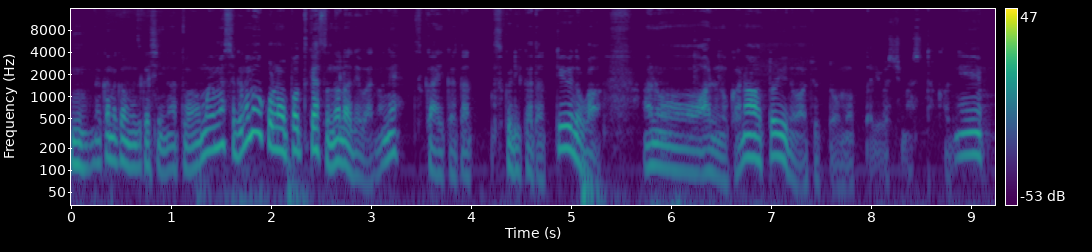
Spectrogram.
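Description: A man's voice: fairly low pitch, huge pitch swings, fast, dark tone, husky, no echo. A man hosting a podcast, giving conversational review commentary in an analytical, explanatory way. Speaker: podcast host.

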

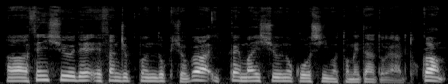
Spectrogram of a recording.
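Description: A man hosting a podcast, talking through plans in a halting, explanatory way with frequent asides. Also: on the high side, expressive, mellow, no echo. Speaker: podcast host. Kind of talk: planning discussion on a podcast.

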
